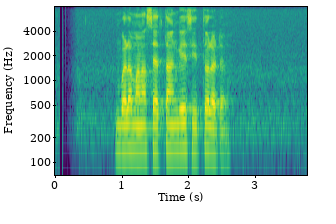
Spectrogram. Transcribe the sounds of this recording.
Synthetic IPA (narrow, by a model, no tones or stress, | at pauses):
bələmanasɛt̪ːaŋɡeːsit̪ːoləʈə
